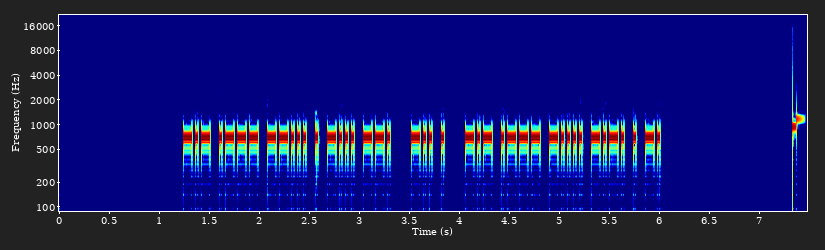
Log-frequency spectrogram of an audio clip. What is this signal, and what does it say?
Morse code, heard as a keyed tone, about 37 wpm, 690 Hz. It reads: KJ7EBG DE KJ6CEN
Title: USA Callsign DE Callsign - 6 Characters - 40wpm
